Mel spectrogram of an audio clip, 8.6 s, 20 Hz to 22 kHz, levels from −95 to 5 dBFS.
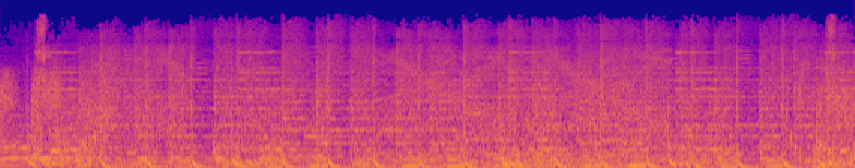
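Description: No technical faults are audible.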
